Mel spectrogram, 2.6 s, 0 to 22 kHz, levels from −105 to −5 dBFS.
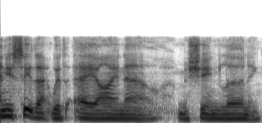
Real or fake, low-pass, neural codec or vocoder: real; 7.2 kHz; none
